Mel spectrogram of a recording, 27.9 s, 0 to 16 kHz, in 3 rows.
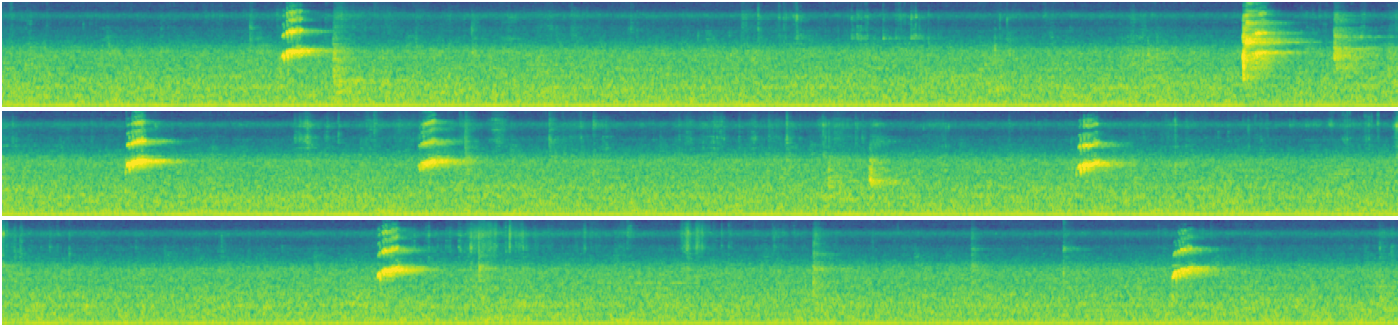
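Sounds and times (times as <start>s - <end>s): parrot calls: 1.8s - 2.2s, 10.1s - 10.6s, 12.1s - 12.5s, 16.4s - 16.9s, 21.1s - 21.5s, 26.4s - 26.8s.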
